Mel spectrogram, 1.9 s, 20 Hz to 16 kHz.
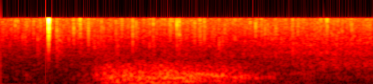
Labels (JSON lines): {"label": "biophony, growl", "recorder": "SoundTrap 500"}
